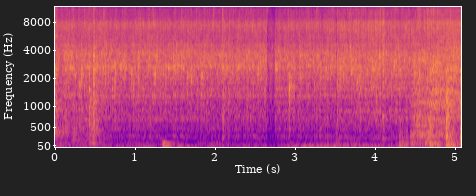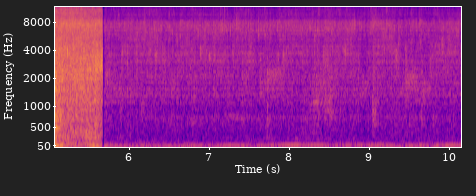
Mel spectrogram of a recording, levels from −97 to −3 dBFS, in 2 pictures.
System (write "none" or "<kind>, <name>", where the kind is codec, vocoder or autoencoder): none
